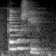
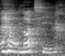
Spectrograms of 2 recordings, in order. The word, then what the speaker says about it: Gnocchi: Ganuschki. Ja, Gnocchi. Nee, wie spricht man das aus? Gnocchi.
